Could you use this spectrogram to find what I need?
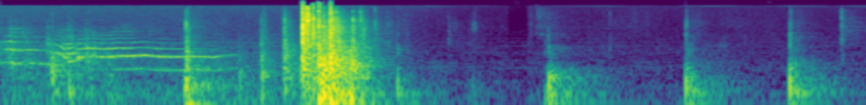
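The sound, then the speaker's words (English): A front door creaks briefly, then a heavy thud lands, followed by three softer, evenly spaced thumps, like footsteps or bumps, as someone comes into the house. No one speaks. “the door is wide open. Are you there? I'm coming in.”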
